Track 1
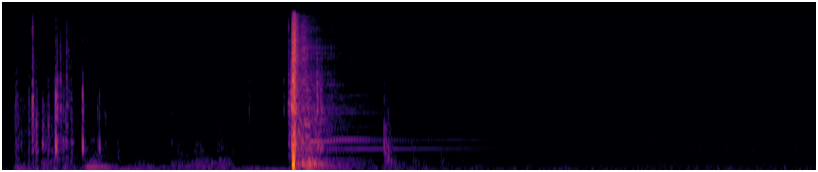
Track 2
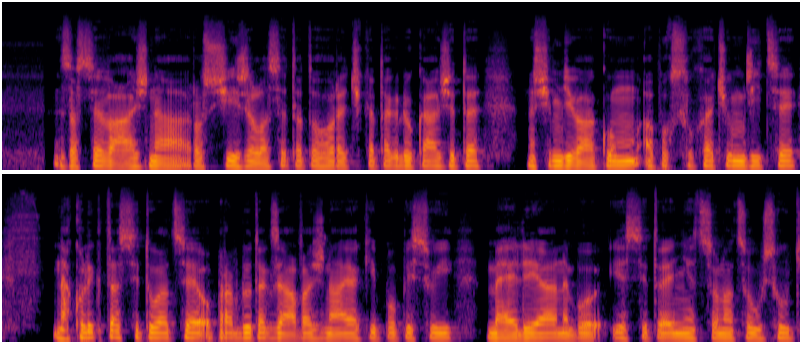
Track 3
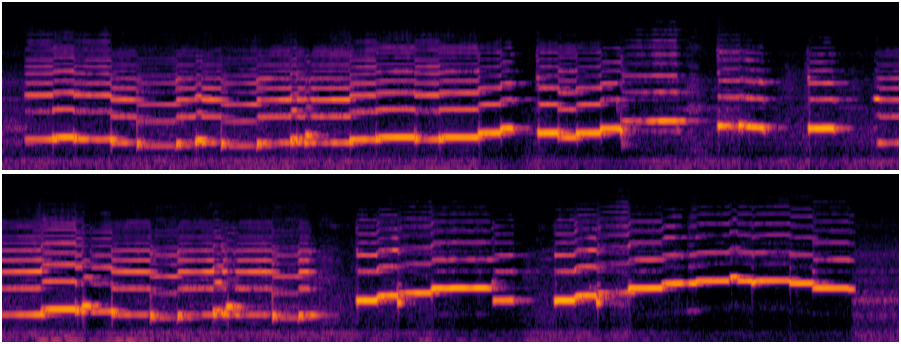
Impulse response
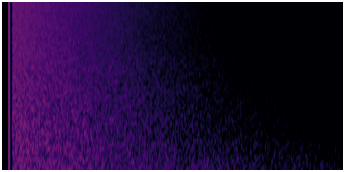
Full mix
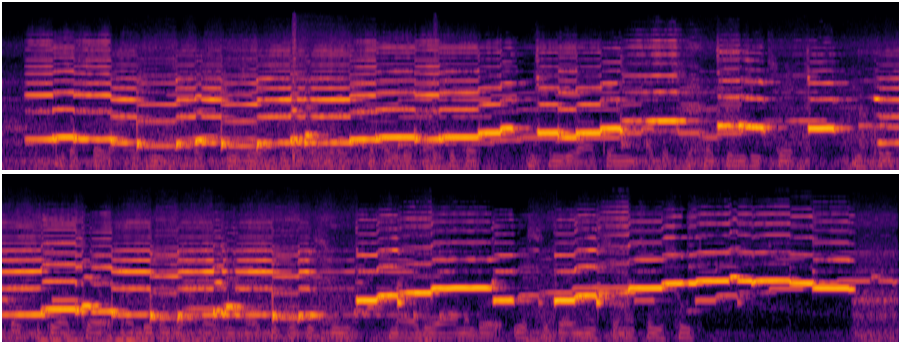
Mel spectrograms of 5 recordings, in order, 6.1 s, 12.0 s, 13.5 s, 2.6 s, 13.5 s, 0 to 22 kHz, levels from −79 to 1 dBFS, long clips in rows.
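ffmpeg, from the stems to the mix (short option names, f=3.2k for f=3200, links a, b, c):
-filter_complex "[0:a]highpass=310,volume=-16.5dB,asplit=3[a][b][c];[b]volume=-4dB[d];[c]volume=-4dB[e];[1:a]acompressor=threshold=-35dB:ratio=2.5,asoftclip=type=tanh:threshold=-29dB,volume=-9dB[f];[2:a]equalizer=f=7.7k:t=o:w=0.54:g=10.5,dynaudnorm=f=160:g=3:m=4.5dB,alimiter=limit=-14.5dB:level=0:latency=1:release=78,volume=1.5dB,asplit=2[g][h];[h]volume=-19dB[i];[3:a]atrim=start_sample=2205[j];[d][j]afir=irnorm=-1:irlink=0[k];[e][i]amix=inputs=2:normalize=0,aecho=0:1:1057:1[l];[a][f][g][k][l]amix=inputs=5:normalize=0"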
